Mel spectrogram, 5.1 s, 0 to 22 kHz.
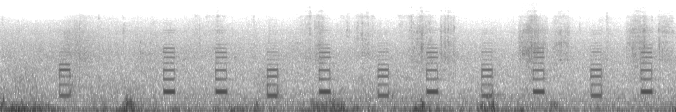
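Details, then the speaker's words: RM RICOMAX 1022 metal detector in discrimination mode (nail rejected) over a penny: crisp evenly spaced beeps about twice a second, same tone each pass, repeatable; target accepted reliably. "you keep hearing it, beep, beep, beep, beep, beep, repeatable."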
